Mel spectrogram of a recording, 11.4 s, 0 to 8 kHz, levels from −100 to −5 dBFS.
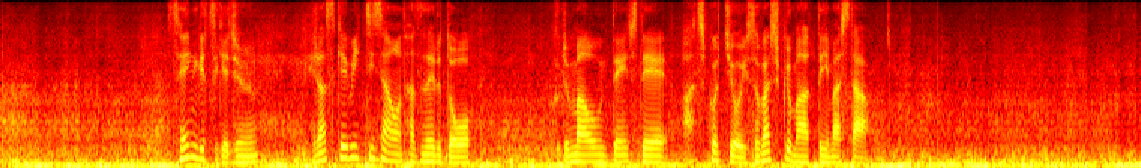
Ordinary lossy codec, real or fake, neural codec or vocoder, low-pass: none; fake; codec, 16 kHz, 2 kbps, X-Codec, HuBERT features, trained on LibriSpeech; none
